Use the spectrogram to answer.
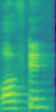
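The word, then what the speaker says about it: often: के लिए क्योंकि स्पेलिंग ऑफ्टन कंफ्यूज होते हैं। अब इस वर्ड को आप ऑफ्टन भी बोल सकते हैं और ऑफन भी बोल सकते हैं, दोनों करेक्ट हैं।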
